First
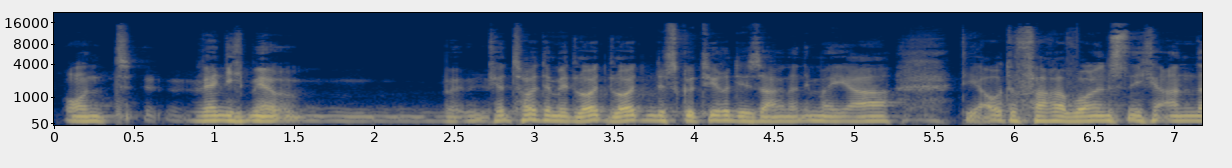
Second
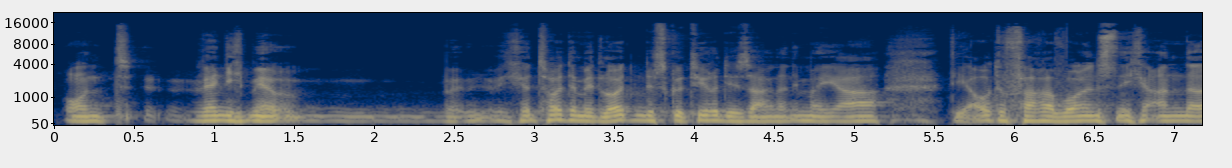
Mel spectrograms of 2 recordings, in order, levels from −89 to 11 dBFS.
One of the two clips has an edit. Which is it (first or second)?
first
